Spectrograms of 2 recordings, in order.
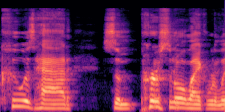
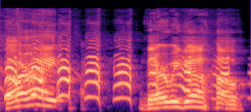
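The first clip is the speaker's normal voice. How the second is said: amused cheer; 5 semitones higher, 6 dB louder, slower than usual. Retold or imitated. Reacting to cashier.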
